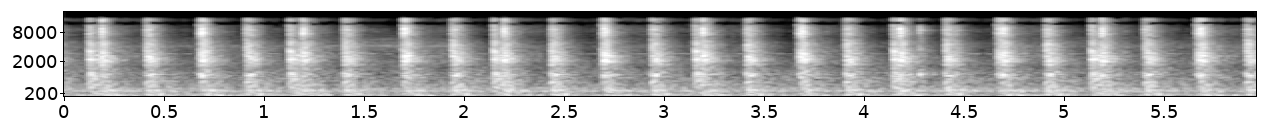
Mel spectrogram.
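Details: Idle No. 3 crossbar telephone switching system, camera in its aisles with step-by-step interrupter relays in background: crisp dry relay clicks about once a second, nothing else underneath; normal idle.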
